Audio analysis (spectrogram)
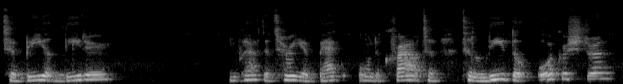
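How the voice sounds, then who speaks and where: A woman's voice: medium pitch, measured pace, vocal fry, a little mellow. A young woman vlogging a candid, reflective monologue, emphatic and full of profanity and restarts.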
